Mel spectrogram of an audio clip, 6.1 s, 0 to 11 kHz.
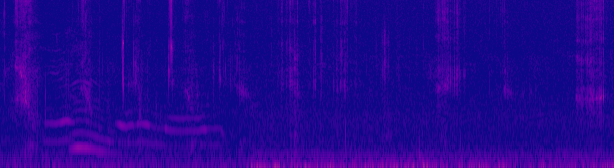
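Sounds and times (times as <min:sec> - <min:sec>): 
crunching bite of crispy fried dough made with flowers and orange: 0:00.0 - 0:06.1
person humming appreciatively: 0:00.4 - 0:02.3.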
